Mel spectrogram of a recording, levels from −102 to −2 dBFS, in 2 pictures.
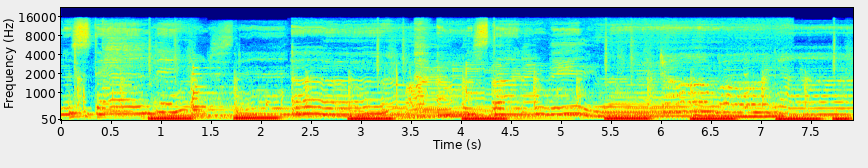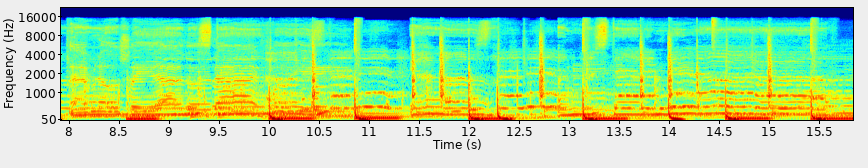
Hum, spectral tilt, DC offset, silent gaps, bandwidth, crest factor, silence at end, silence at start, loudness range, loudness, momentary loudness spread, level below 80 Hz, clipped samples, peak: none; -6 dB/octave; under 0.1%; none; 15.5 kHz; 14 dB; 0 s; 0 s; 3 LU; -16 LUFS; 7 LU; -18 dBFS; under 0.1%; 0 dBFS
